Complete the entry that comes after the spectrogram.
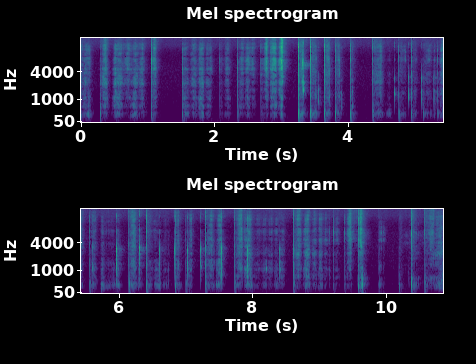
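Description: A long fingernail traces the raised silver foil "Faster Brand" lettering on a purple cardboard box. It makes a rapid series of short, dry scratching strokes with bright hiss and a faint midrange body, separated by brief silent gaps, and each stroke stops dead with no ring.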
